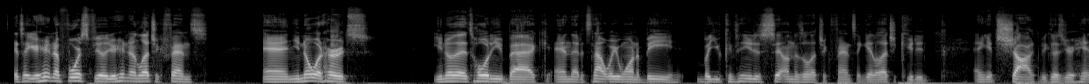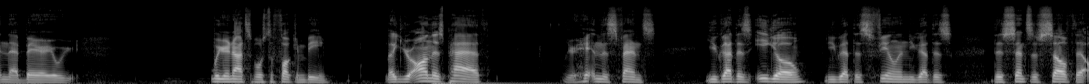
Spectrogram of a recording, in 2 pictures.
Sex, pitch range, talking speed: male, 100-120 Hz, 235 wpm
